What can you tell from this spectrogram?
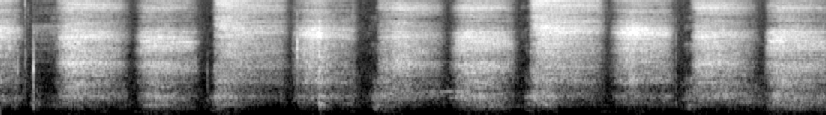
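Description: Loud, steady breathing through the nose, one breath in or out about every second in an even rhythm: anulom vilom alternate-nostril breathing, one nostril held shut with the fingers.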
